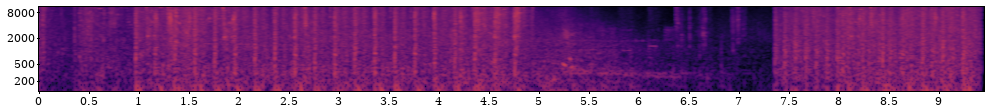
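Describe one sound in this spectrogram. An automatic rifle fires rapid bursts.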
